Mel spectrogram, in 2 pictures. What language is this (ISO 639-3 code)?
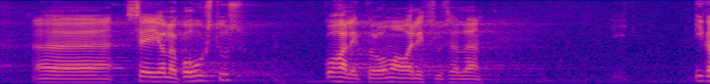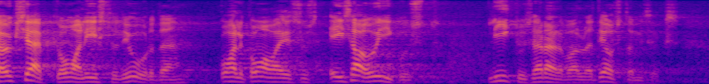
est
